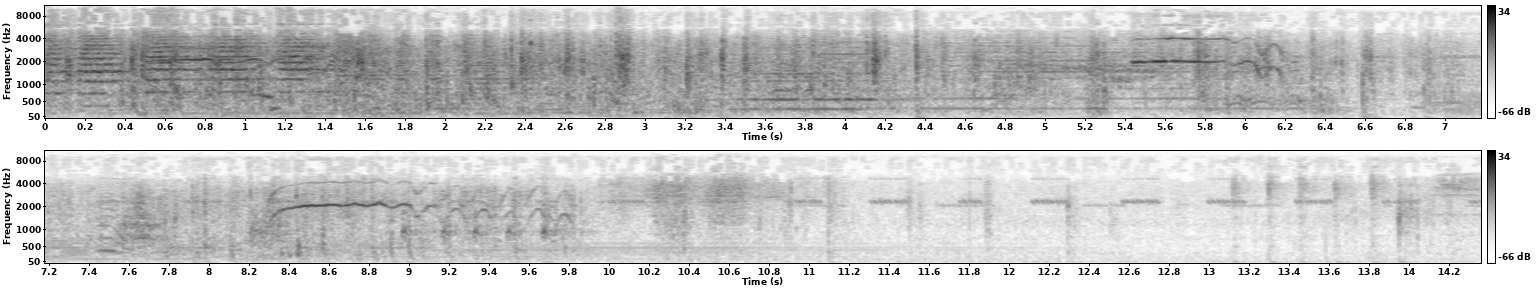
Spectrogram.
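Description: Orchestral film score fading out, with a horse whinnying around the middle. Crickets chirp in a steady pulse over the quiet last few seconds.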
